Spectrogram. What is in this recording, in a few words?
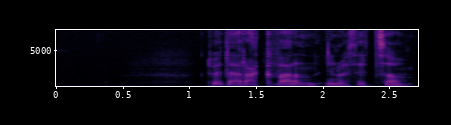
"ragfarn", Welsh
